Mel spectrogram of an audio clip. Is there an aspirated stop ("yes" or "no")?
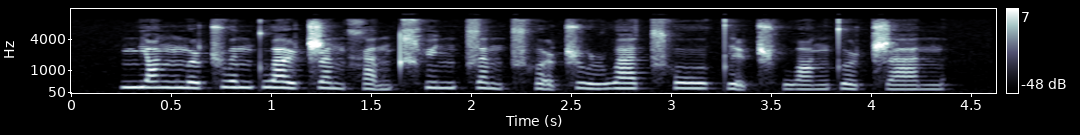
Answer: yes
